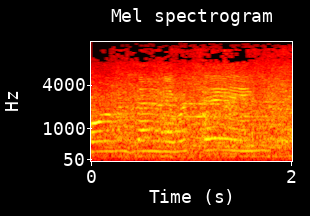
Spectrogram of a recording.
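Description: A person's voice making two drawn-out, held tones over a steady, noisy background din.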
